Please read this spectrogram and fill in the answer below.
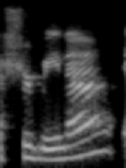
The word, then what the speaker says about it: Shcherbyna: My name is Anna Shervina. Anna is spelled with double N, and my last name is S-H-C-H-E-R-B-Y-N-A.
